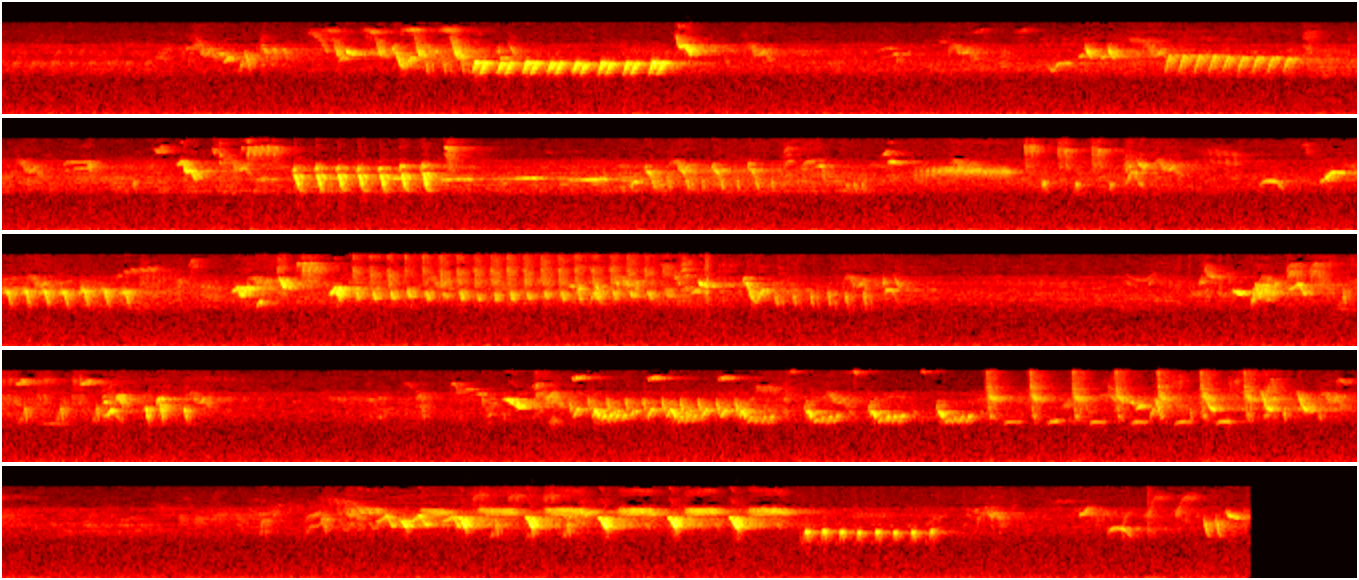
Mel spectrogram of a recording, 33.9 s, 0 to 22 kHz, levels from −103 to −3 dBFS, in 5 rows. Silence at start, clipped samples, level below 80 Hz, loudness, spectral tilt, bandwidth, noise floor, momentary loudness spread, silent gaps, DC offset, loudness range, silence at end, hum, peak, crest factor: 0 s; under 0.1%; -70 dBFS; -29 LUFS; 3.5 dB/octave; 10 kHz; -56 dBFS; 20 LU; none; under 0.1%; 9 LU; 0.55 s; none; -8 dBFS; 24 dB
